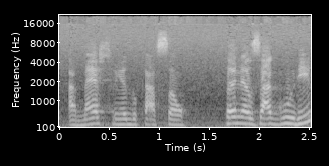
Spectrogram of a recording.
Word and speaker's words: Zagury: E para conversar sobre esse assunto, continua conosco a mestra em educação, Tânia Zaguri, conforme ela me corrigiu, a ênfase na última sílaba, e agora também a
